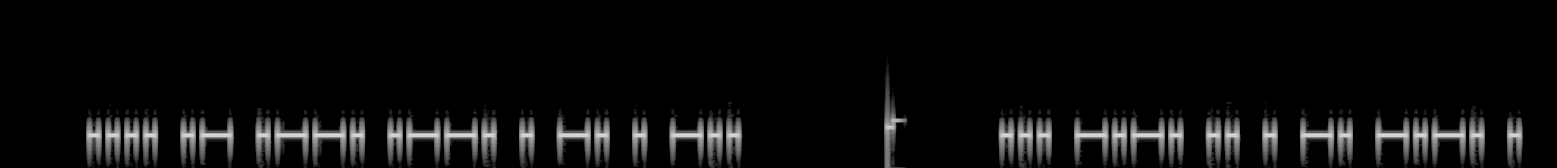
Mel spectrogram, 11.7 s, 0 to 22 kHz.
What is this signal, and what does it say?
Morse code, heard as a keyed tone, about 17 wpm, 700 Hz. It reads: HAPPENED SCIENCE
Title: Sentences from Top 1000 Words - Review Part 2 - New Word Drill - 17wpm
